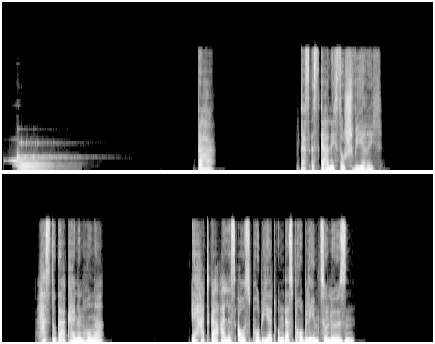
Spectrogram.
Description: gar - Example Sentences & Pronunciation, German Frequency List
